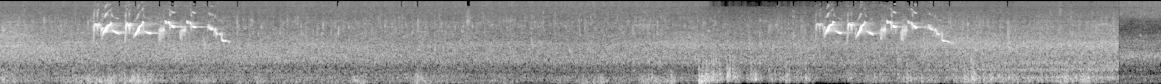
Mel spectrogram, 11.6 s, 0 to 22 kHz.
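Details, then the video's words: A Japanese wagtail (Motacilla grandis) gives two quick bursts of sharp, high, scratchy notes about seven seconds apart over steady low wind rumble; Fukuyama, Hiroshima, Japan, 25 February 2019. "セグロセキレイ の鳴き声"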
